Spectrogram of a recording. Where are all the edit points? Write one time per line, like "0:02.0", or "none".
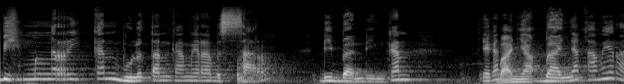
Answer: none

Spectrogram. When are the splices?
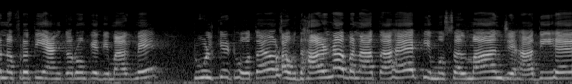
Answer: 0:02.8

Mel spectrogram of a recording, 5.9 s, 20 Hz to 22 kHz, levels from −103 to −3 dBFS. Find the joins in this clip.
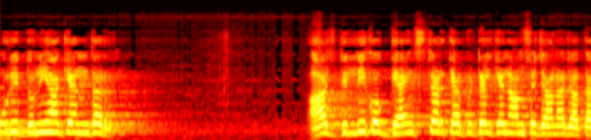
none

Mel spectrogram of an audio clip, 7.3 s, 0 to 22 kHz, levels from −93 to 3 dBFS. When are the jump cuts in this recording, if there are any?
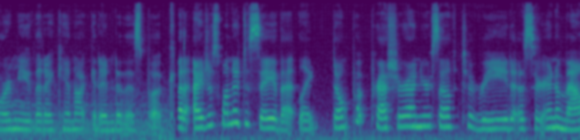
0:02.2

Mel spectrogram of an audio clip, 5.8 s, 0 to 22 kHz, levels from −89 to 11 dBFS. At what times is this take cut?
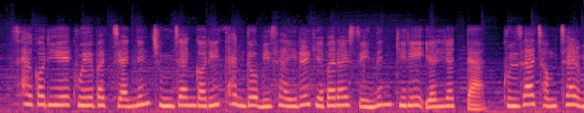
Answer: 0:04.9

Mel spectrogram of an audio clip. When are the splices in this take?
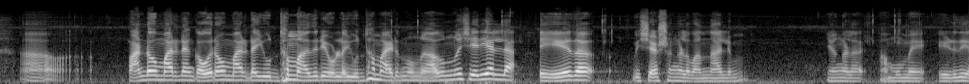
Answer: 0:05.4

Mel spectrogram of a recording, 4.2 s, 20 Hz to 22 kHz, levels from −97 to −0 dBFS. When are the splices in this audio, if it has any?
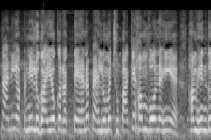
none

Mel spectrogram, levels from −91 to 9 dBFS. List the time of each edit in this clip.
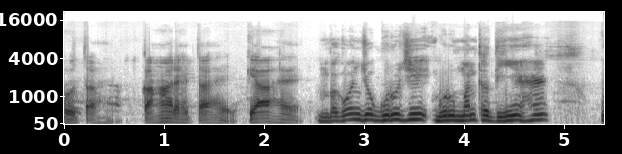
0:02.4

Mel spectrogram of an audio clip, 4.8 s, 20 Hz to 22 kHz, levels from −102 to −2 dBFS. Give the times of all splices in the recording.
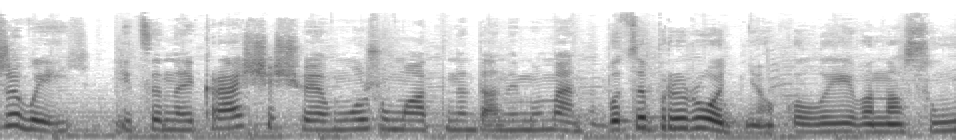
0:03.0

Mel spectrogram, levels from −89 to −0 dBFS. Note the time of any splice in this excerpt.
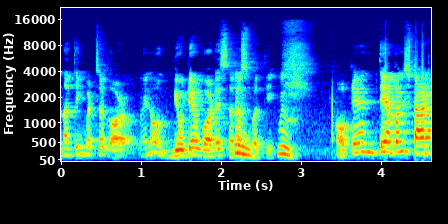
none

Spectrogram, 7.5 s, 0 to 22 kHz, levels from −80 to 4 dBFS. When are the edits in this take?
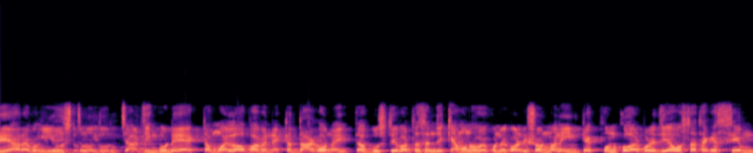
0:00.9

